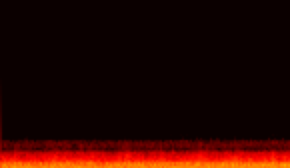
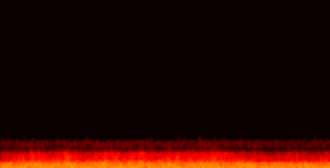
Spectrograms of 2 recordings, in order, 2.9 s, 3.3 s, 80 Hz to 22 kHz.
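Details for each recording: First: ShopTask 17-20 XMTC lathe spindle running: steady hum with constant rough, gritty, crunchy edge; feed-rate lever pushed fully over forces one gear's face against another, causing the noise rather than bad spindle bearings. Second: ShopTask 17-20 XMTC lathe/mill feed-rate selector pushed fully to its stop rubs gear faces: steady hum with faint whine, then a click as it's backed off slightly, and the rubbing tone drops to a quiet, smooth spindle.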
